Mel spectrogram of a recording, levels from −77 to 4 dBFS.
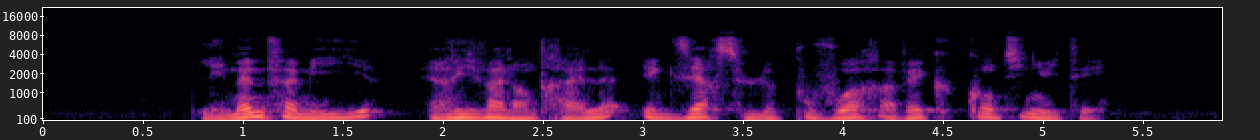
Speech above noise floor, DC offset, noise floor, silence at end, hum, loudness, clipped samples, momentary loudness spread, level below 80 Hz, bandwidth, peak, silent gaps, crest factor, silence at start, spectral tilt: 43 dB; under 0.1%; -68 dBFS; 0.6 s; none; -27 LUFS; under 0.1%; 9 LU; -64 dBFS; 7.8 kHz; -8 dBFS; none; 18 dB; 0.8 s; -7 dB/octave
